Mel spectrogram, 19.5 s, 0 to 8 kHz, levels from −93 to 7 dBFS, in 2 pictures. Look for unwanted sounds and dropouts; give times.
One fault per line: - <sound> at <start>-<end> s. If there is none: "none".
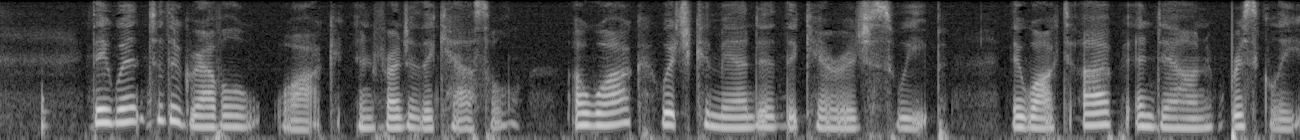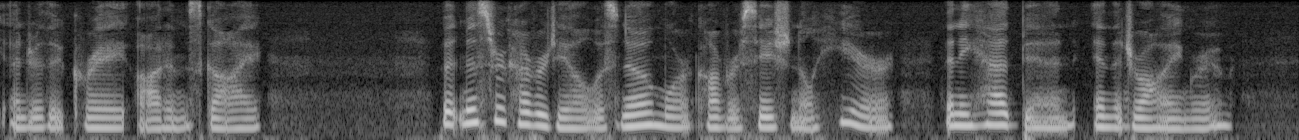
none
